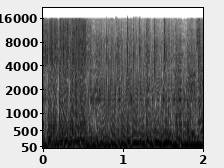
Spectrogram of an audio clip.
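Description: Live norteño band playing a cumbia without singing: drum kit and bass carry a steady beat under strummed guitar.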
